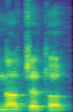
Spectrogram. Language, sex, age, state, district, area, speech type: Odia, male, 60+, Odisha, Ganjam, urban, spontaneous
